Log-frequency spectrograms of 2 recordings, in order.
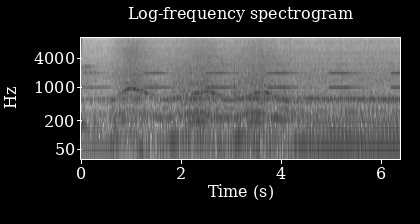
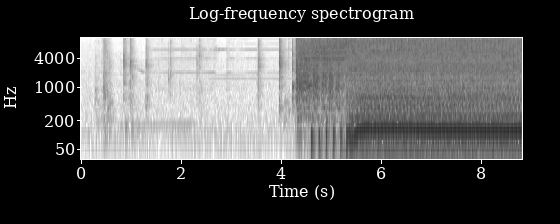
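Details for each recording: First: Volvo S60 Turbo after new cylinder 1 exhaust valves and repositioned gaskets: fires and settles into steady, even idle with no exhaust puffing or ticking as the cylinder cleans out; normal smooth idle. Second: Volvo S60 Turbo after fitting two new exhaust valves on cylinder 1, fires into a harsh, very loud hissing roar at idle: exhaust manifold gaskets slipped out right under the turbo.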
